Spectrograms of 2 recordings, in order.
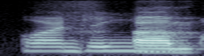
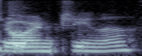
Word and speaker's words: Orangina: Orangina. – That's very good. Orangina. – I never had to pronounce that. – On Frasier, they said Orangina, so that's how I say it.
